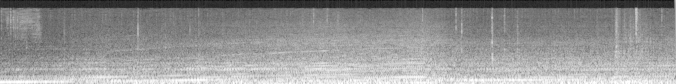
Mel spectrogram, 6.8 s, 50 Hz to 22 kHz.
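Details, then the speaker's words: Toyota 1G-FE VVTi IS200 with ACIS intake valve disabled (vacuum lines removed and blanked, held in low-volume position), acceleration test: deep induction roar climbing with revs, much louder than the factory intake even with paper filter; no kick, revs clean. "you'll actually hear that it's quite a lot louder the completely Factory intake even a paper air filter it's much much louder"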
